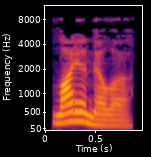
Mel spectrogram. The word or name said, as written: lionella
